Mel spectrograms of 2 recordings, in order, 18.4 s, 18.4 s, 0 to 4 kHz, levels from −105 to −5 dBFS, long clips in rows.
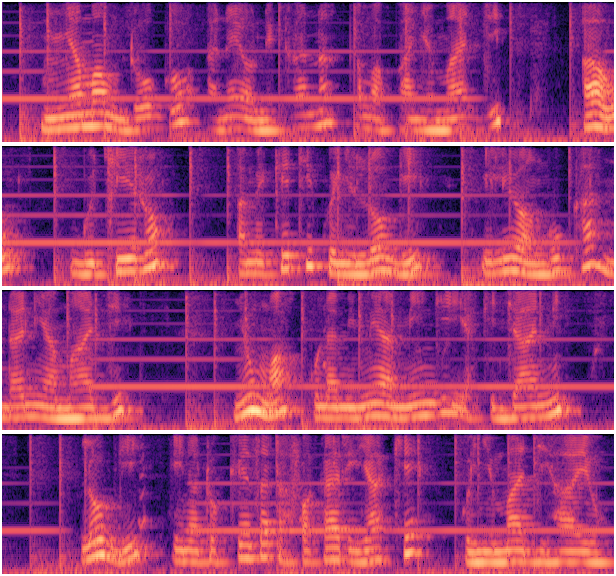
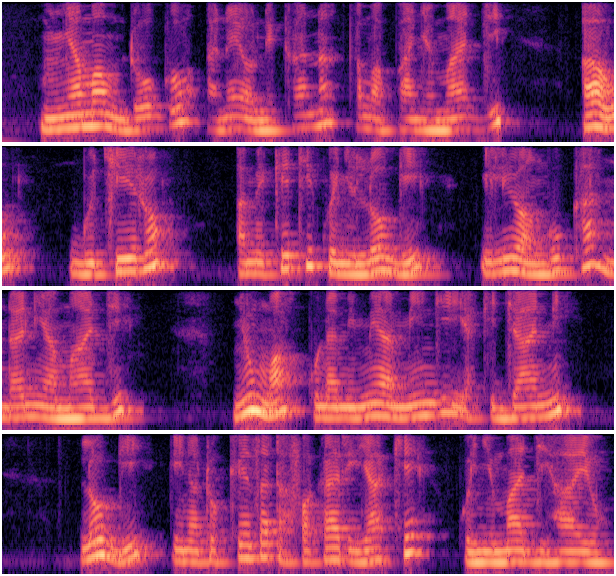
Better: second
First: background sound (Wind instrument, woodwind instrument + Writing); 13 dB below the speech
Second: none

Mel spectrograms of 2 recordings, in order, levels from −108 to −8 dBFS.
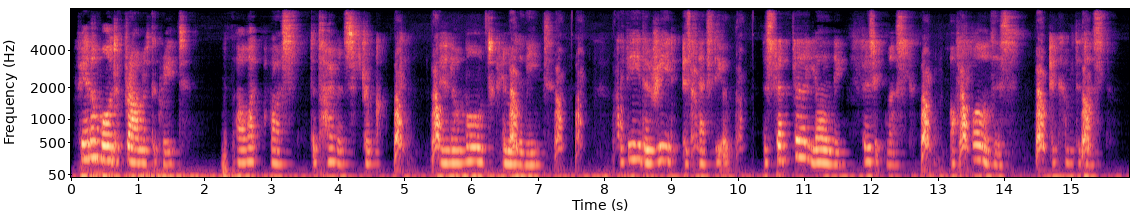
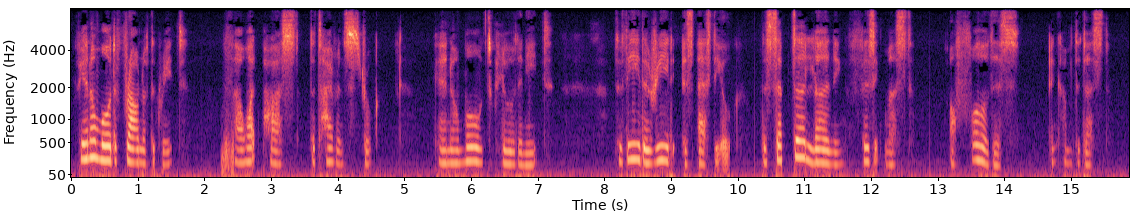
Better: second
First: noise reduction (neural mask model DeepFilterNet 3)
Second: none

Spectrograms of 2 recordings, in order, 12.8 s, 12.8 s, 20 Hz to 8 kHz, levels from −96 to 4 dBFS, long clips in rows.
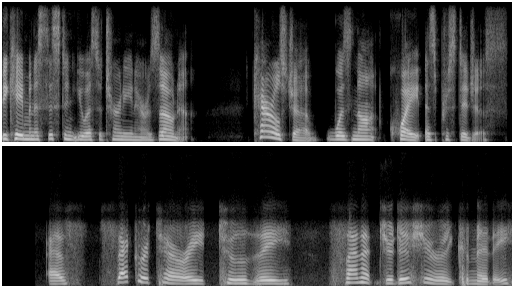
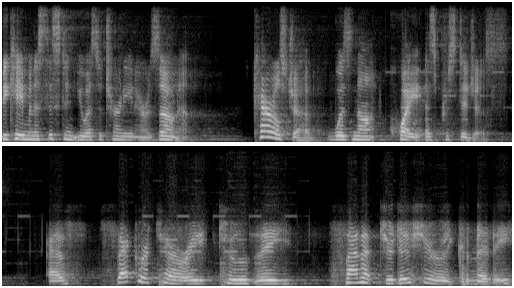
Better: first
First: none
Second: noise reduction (neural separator model SepFormer DNS4)

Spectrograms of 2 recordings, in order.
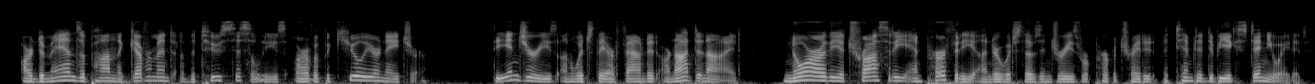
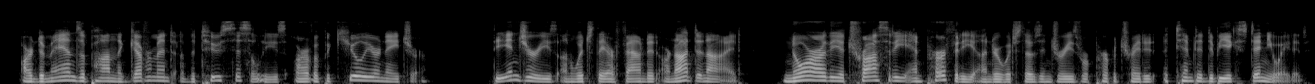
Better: second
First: noise reduction (neural mask model DeepFilterNet 3)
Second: none

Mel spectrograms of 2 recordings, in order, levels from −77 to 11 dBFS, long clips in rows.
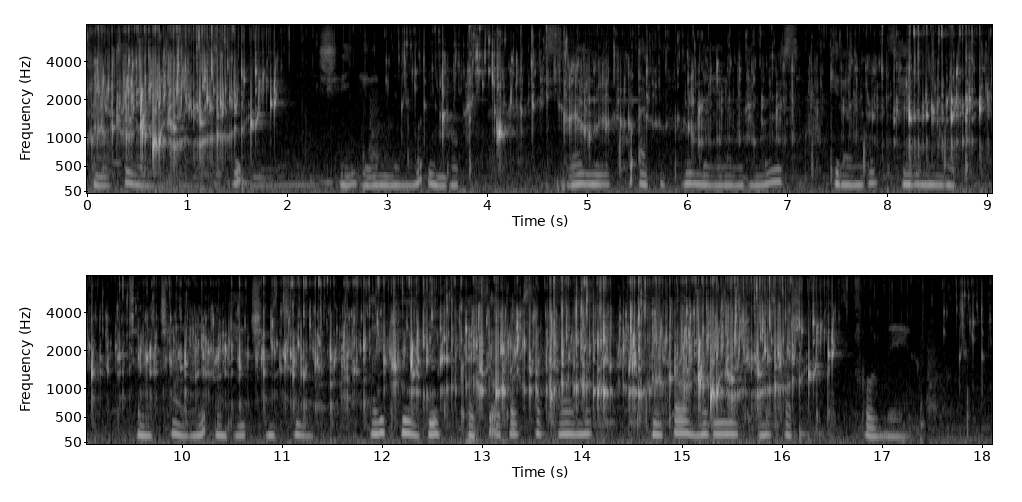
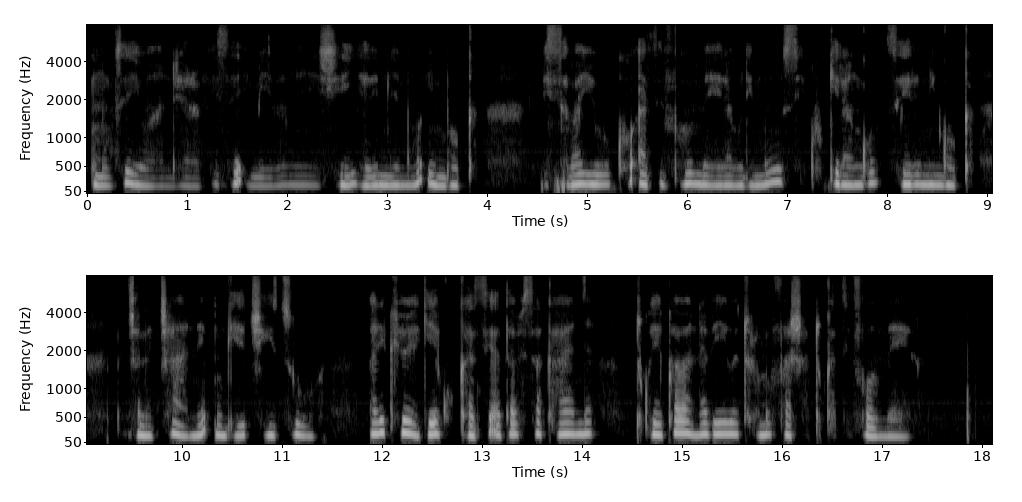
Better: second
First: background sound (Liquid); 5 dB above the speech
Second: none

